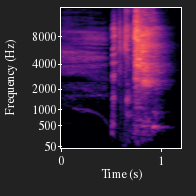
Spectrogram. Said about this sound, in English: I'm allergic to onions. Sorry, the onions are making me sneeze.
